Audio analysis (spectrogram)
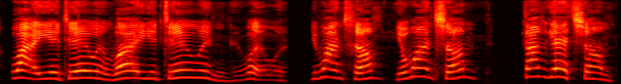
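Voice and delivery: put-on high-pitched confrontational Dublin accent; badly faked Dublin accent, challenging someone to a fight; attempted Dublin accent. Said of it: "I'm trying to do Dublin".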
